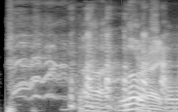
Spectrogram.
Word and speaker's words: Louisville: germant toown Memphis area that's Louisville Louisville Mississippi we pronounce the S here for whatever reason not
